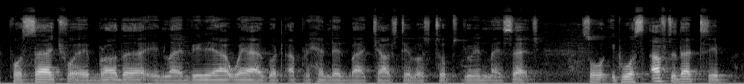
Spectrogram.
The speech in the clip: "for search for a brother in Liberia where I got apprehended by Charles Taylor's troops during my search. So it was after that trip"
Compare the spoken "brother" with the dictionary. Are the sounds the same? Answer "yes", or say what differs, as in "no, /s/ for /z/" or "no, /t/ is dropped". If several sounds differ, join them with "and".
yes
